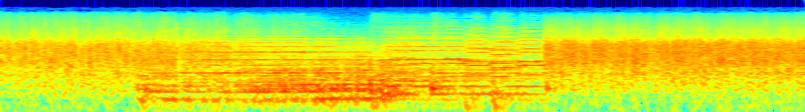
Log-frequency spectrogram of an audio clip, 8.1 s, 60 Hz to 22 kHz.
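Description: Studio audience on a 1990 French TV variety show applauds a police brass band, steady loud clapping throughout while the band's brassy held chord rings over it in the middle.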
